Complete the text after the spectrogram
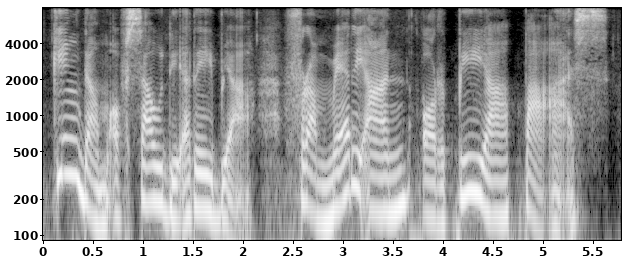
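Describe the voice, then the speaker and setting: A woman podcast host doing scripted narration, reading out greetings and letters. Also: on the low side.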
